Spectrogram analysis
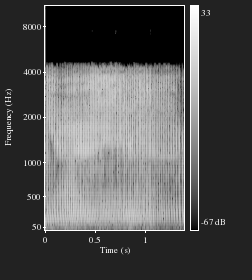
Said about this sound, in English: Well, we are known as proper gentlemen because we always ask... Do you mind if I fart?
